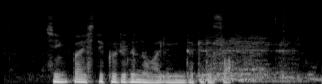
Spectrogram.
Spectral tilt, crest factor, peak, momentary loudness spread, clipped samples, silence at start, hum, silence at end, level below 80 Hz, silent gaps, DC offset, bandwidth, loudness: -9 dB/octave; 16 dB; -6 dBFS; 16 LU; under 0.1%; 0.5 s; none; 0 s; -38 dBFS; none; under 0.1%; 10 kHz; -22 LUFS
